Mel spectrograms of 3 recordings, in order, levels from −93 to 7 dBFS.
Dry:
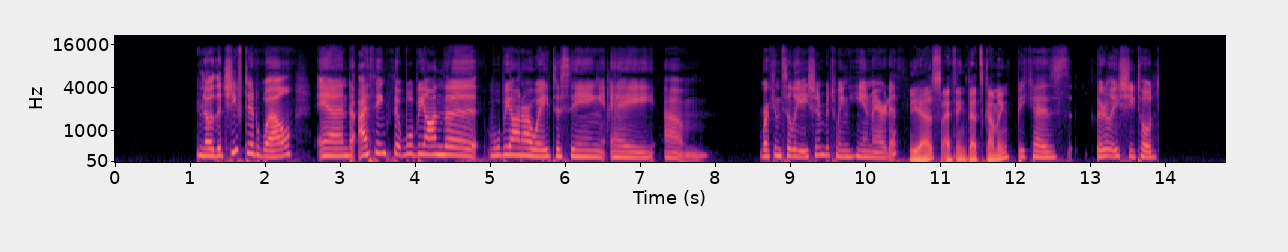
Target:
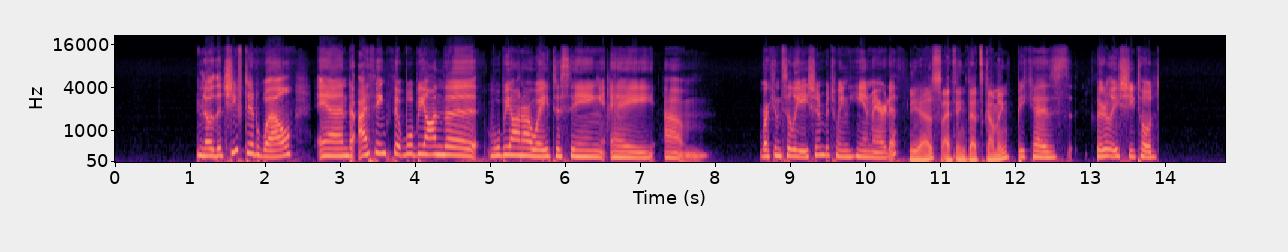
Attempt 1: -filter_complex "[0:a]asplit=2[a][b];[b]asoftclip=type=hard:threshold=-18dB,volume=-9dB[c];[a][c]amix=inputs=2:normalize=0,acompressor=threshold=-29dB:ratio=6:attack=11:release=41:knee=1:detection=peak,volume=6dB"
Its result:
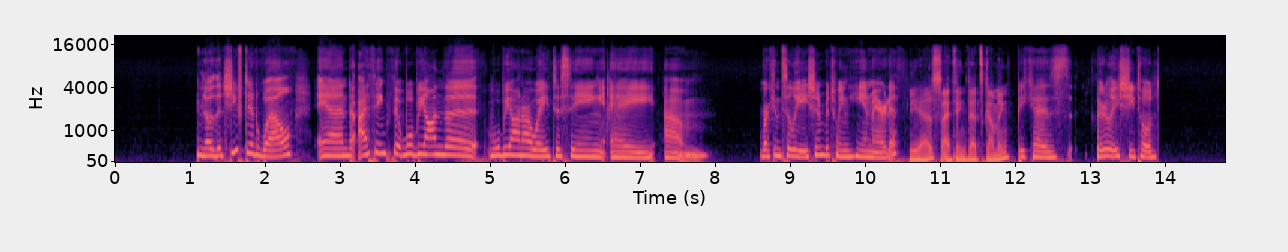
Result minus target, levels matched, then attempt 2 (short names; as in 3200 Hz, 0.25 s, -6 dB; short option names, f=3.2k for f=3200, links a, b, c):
compressor: peak gain reduction +7.5 dB
-filter_complex "[0:a]asplit=2[a][b];[b]asoftclip=type=hard:threshold=-18dB,volume=-9dB[c];[a][c]amix=inputs=2:normalize=0,acompressor=threshold=-20dB:ratio=6:attack=11:release=41:knee=1:detection=peak,volume=6dB"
